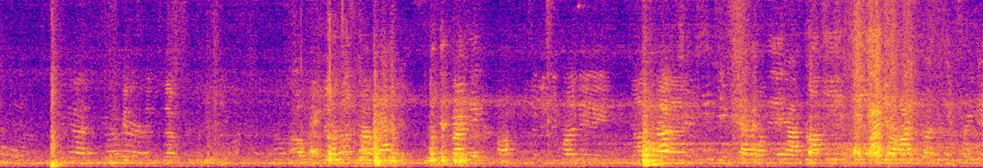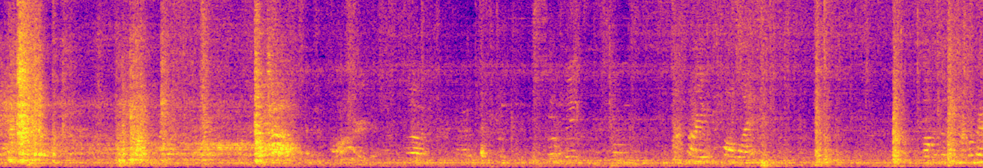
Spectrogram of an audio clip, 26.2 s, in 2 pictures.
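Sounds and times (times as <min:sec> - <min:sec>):
coffee shop ambience: 0:00.0 - 0:26.2.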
